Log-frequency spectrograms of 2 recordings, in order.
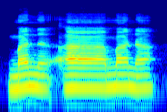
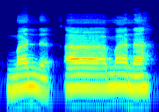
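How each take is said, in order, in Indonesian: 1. Bunyi n memantul dengan gema. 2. Bunyi n memantul dengan gema.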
